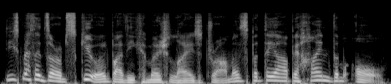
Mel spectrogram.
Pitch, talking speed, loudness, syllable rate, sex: 135 Hz, 215 wpm, -19 LUFS, 6.9 syllables/s, male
